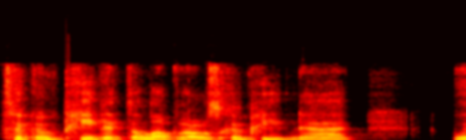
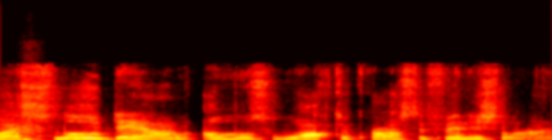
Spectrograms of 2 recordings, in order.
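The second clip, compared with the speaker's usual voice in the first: usual speaking voice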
